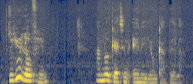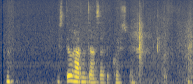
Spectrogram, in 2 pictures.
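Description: A second woman answers sternly, close by.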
